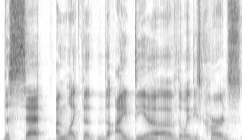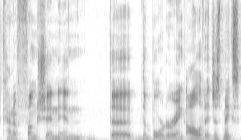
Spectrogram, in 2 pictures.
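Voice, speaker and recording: A man hosting a trading card game video, rambling excitedly to his viewers in an overexcited babble, with emphatic repeated questions. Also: lowish voice, a little slow.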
